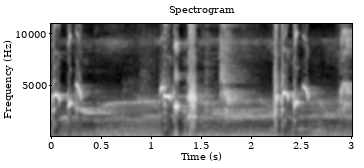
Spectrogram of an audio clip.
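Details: Breeding female oriental magpie-robin, calling to make males sing: clusters of three or four sharp, squeaky chips every second or so, with a faint drawn-out tone between.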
